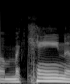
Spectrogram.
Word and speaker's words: McCain: Uh, the law firm of uh, McCain and, uh, which, by the way, rhymes with Cain.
